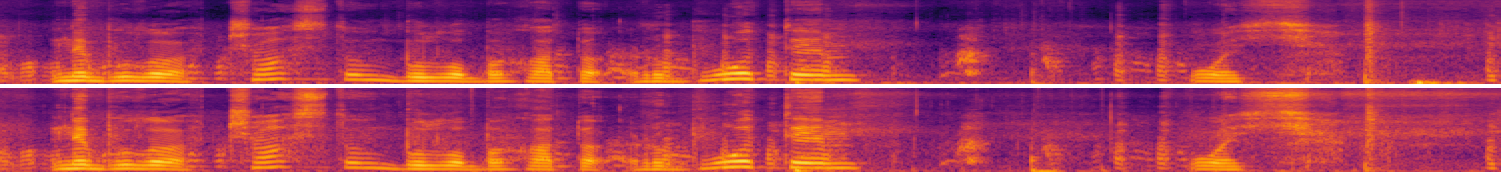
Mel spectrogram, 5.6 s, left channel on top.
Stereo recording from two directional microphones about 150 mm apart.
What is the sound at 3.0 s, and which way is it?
Speech, 15° left (ahead or behind).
